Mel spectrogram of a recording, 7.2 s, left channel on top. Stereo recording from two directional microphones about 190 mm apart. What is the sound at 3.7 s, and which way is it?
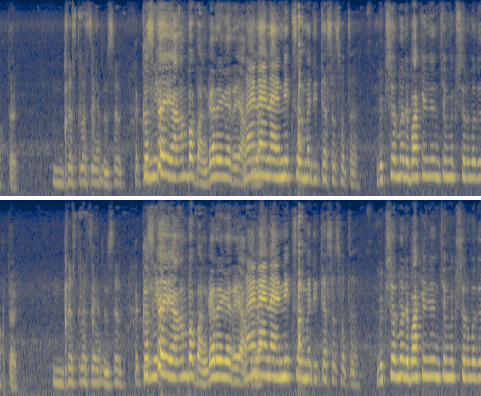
Speech, 90° left.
